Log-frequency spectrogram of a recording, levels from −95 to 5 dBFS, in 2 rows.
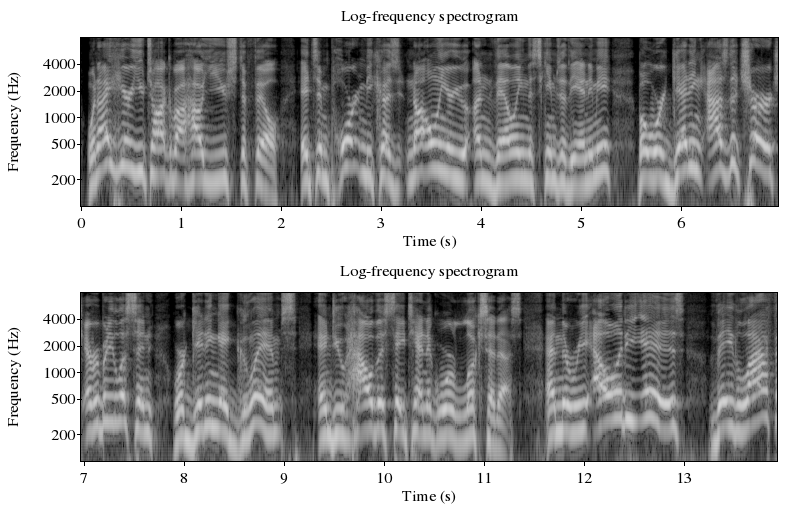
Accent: American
